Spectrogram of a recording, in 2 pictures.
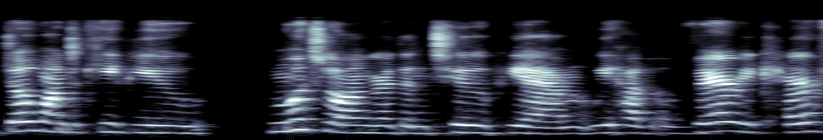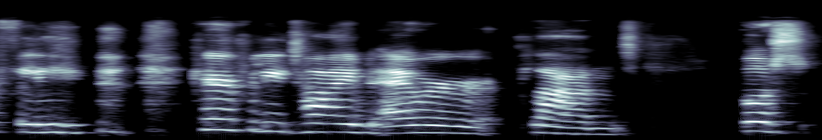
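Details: Woman who describes herself as a person who stammers; part-word and whole-word repetitions heard; stammering (stuttering).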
